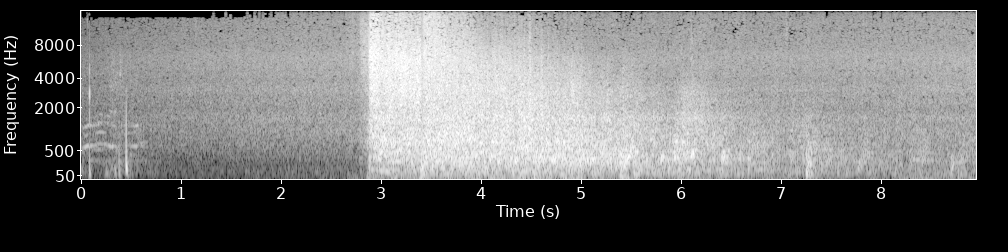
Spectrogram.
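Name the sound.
rumbling thunder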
